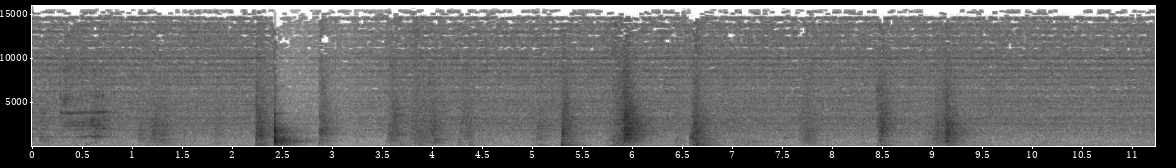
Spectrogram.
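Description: A series of irregular metal clanks and knocks as a steam engine piston and its bolted-on follower are worked with a wrench and lifted out of the cylinder. The loudest clank comes a little over two seconds in.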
